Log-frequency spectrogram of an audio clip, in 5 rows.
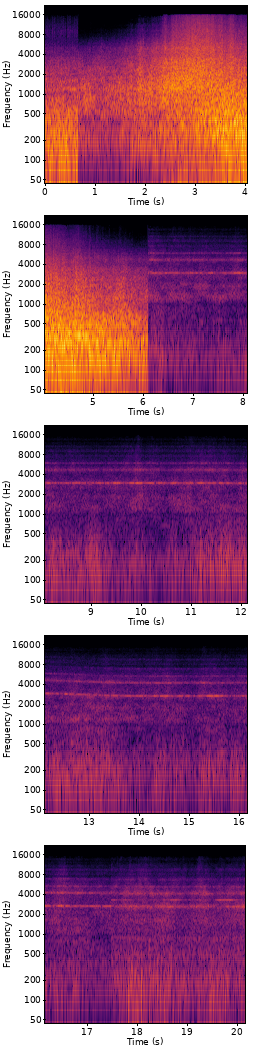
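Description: Jet engine of an X-47B drone swelling to a loud rush as it flies low past, cut off abruptly about six seconds in. Then a quieter, steady high-pitched jet whine from an aircraft idling on deck, dropping slightly in pitch about halfway through.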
